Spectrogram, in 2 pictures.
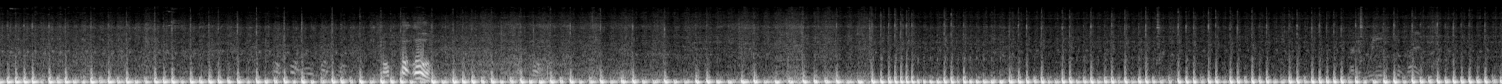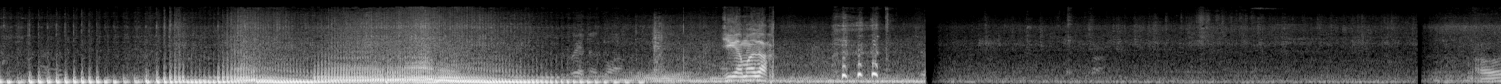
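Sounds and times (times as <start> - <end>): motorcycle engine idling and revving: 0.0 - 30.0.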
